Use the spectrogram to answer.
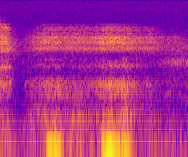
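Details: Sleeping Labrador dog: two soft, low rumbling snores in a quiet room.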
